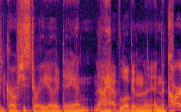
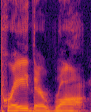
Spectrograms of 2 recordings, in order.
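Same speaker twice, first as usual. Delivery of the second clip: slow, each word weighted; slow, weighted plea; much slower than usual. Retold or imitated. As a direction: plead it slowly and firmly. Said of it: "And that's my big thing".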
